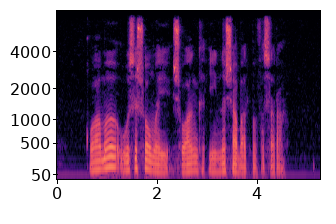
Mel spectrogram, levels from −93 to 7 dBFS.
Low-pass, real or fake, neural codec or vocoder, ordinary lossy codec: 7.2 kHz; real; none; AAC, 48 kbps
